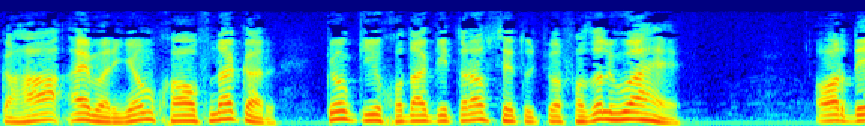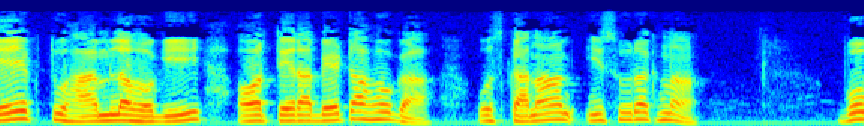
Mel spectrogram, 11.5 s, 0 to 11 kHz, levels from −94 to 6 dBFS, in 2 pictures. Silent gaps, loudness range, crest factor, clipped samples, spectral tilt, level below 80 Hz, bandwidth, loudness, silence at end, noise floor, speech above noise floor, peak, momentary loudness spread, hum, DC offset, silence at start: none; 3 LU; 14 dB; under 0.1%; -8.5 dB/octave; -56 dBFS; 7.6 kHz; -18 LUFS; 0 s; -52 dBFS; 36 dB; -4 dBFS; 9 LU; none; under 0.1%; 0 s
